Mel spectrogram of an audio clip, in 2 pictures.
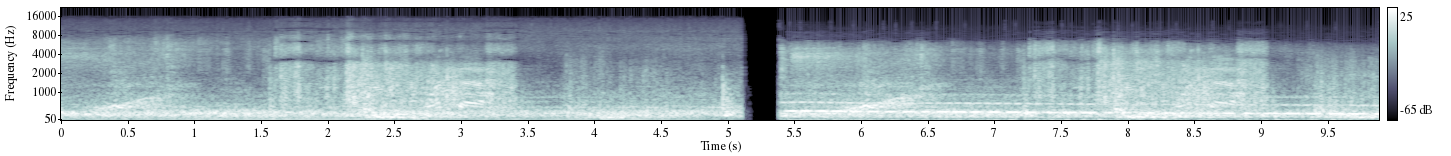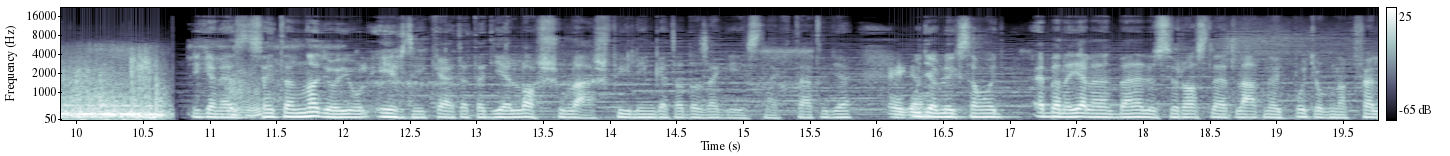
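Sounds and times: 
loud dense rumbling roar: 0:00.0 - 0:04.6, 0:05.4 - 0:10.8
humming tone sinking in pitch, spaceship leaving hyperspace: 0:05.4 - 0:10.7
speech: 0:11.0 - 0:19.7.

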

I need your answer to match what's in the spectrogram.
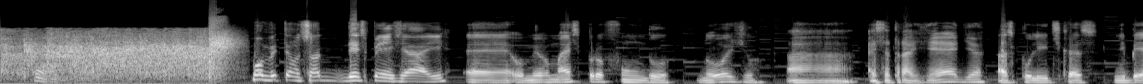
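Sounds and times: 
group applause: 0:00.0 - 0:02.5
speech: 0:00.4 - 0:00.7, 0:02.5 - 0:11.4.

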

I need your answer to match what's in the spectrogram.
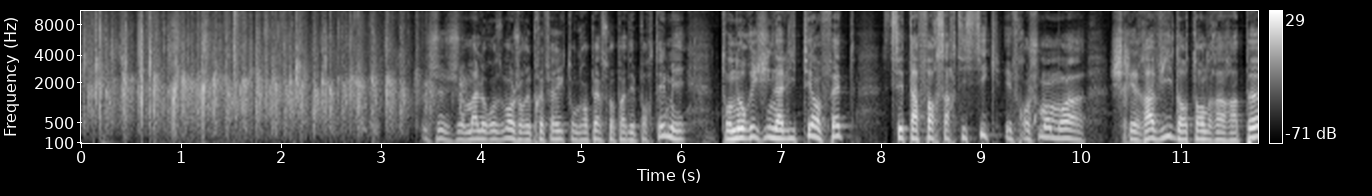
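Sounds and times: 
audience applause: 0:00.0 - 0:04.0
speech: 0:03.4 - 0:11.7.

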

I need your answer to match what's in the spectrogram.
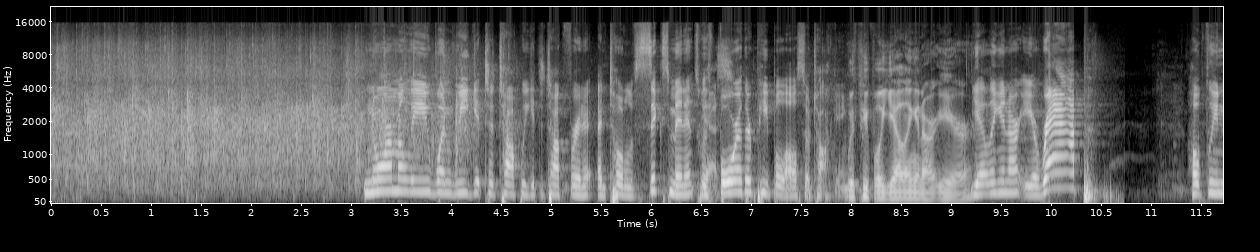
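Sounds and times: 
audience applause: 0:00.0 - 0:04.4
speech: 0:03.1 - 0:10.4, 0:11.4 - 0:11.7.

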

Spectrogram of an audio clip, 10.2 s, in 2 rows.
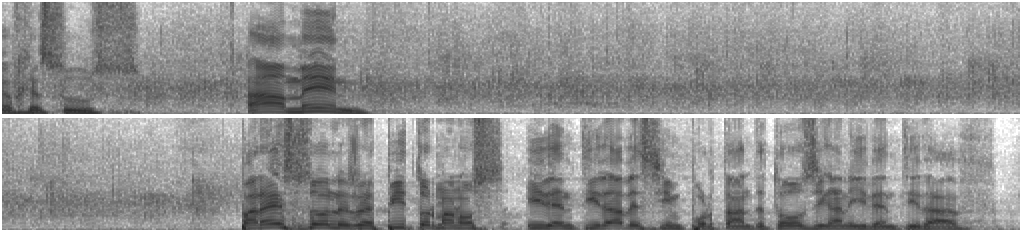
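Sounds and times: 
speech: 0:00.0 - 0:02.0, 0:06.3 - 0:10.1
crowd clapping: 0:00.0 - 0:06.8.

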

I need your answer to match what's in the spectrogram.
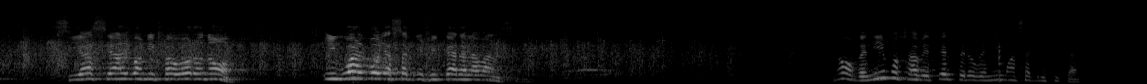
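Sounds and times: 
audience applause: 0:00.0 - 0:08.0
speech: 0:00.7 - 0:02.4, 0:03.2 - 0:05.2, 0:08.4 - 0:11.0.

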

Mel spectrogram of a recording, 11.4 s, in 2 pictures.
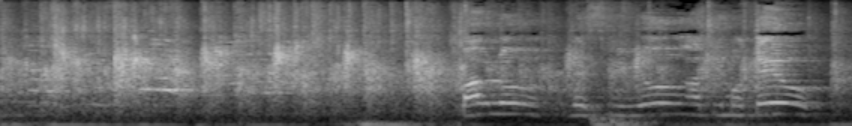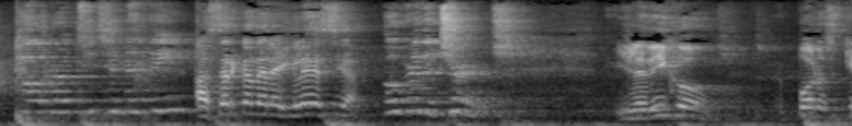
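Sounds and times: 
audience applause: 0:00.0 - 0:05.8
speech: 0:03.1 - 0:09.2, 0:09.8 - 0:11.3.

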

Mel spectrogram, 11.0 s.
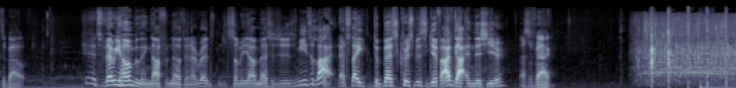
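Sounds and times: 
speech: 0:00.0 - 0:00.5, 0:01.2 - 0:08.4
applause, clapping: 0:09.4 - 0:11.0.

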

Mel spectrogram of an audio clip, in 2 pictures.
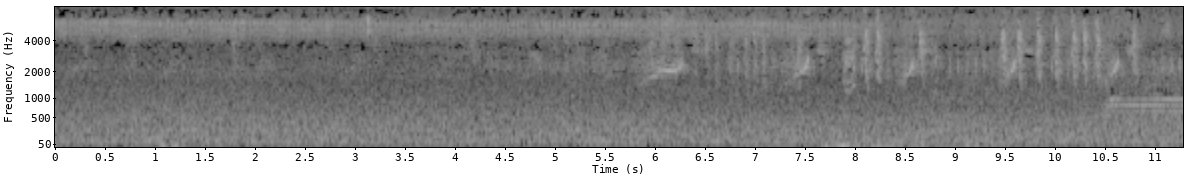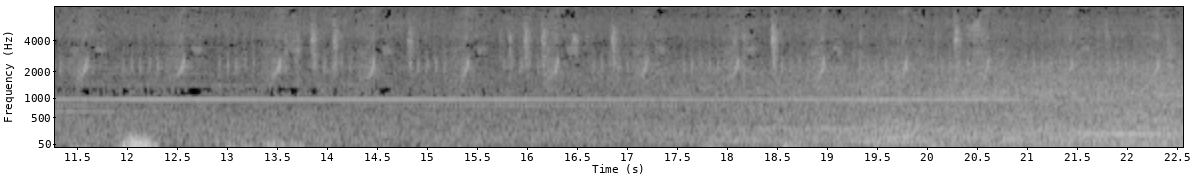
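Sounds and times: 
cicadas buzzing: 0:02.1 - 0:22.5
rapid clicking pulses: 0:10.5 - 0:22.5
thin even tone: 0:10.5 - 0:22.5.

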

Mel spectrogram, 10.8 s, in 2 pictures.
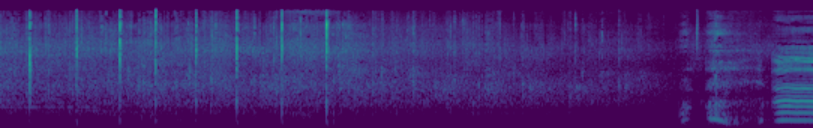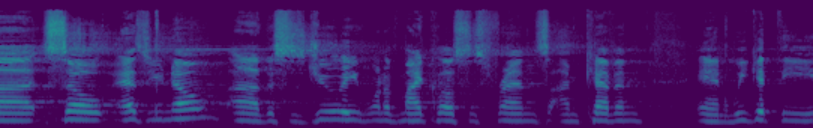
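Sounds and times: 
audience applause: 0:00.0 - 0:04.5
speech: 0:04.7 - 0:10.8.

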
